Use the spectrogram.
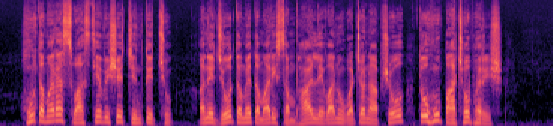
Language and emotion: Gujarati, fearful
